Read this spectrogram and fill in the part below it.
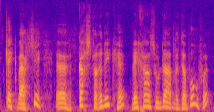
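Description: A man playing a fussy, excitable old professor who mutters, stammers and repeats himself, in a comic radio play. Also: fairly high pitch, fairly quick, slightly rough. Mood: pleased.

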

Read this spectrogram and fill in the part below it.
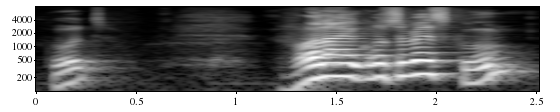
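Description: A shrewd businessman in a German radio play. His voice sits a little high for a man. He is measured and courteous, with composed authority. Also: sing-song, fairly bright tone, heavily acted. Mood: businesslike.

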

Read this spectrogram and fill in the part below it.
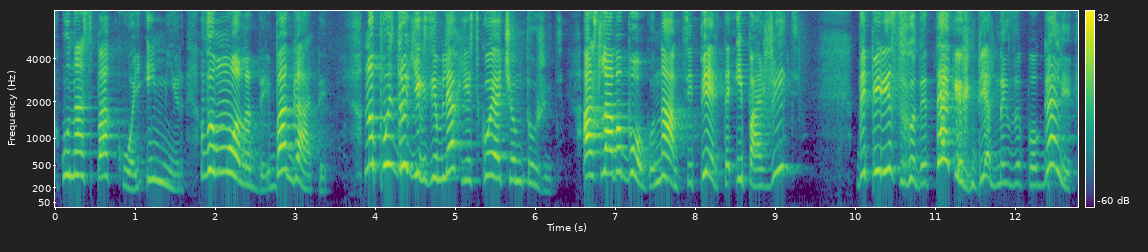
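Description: A courteous, cheerful young maiden with a touch of playful cunning. Her high voice moves with lively melody through the theatrical verse of a radio comedy. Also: heavily acted. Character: polite, cheerful young unmarried woman, playful and artful.

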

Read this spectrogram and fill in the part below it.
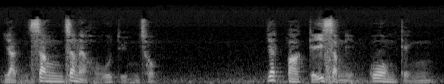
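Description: Against a clear rumbling noise, a wise Buddha figure in a radio drama, speaking very slowly with a Hong Kong Cantonese accent. His teaching is patient and calm, yet the intonation rises and falls widely. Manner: measured, instructive, explaining patiently. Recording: noisy recording with low rumble.

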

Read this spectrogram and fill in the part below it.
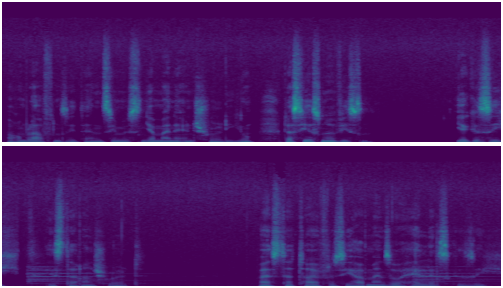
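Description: Deep, creaky, brooding man. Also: normal speed, warm tone, slight background noise. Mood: urgent, pleading. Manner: musing, fragmented self-questioning, shifting between murmur and outburst. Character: restless, brooding male stranger lost in his own thoughts. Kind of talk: German radio drama interior monologue.

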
